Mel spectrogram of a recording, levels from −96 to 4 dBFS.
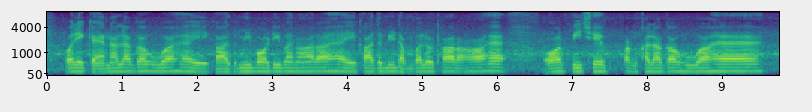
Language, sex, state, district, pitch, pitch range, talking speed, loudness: Hindi, male, Jharkhand, Jamtara, 125 Hz, 120-125 Hz, 155 wpm, -16 LUFS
